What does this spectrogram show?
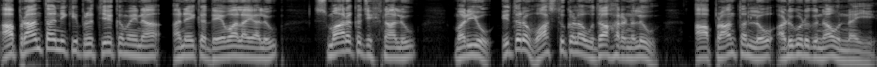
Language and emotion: Telugu, neutral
